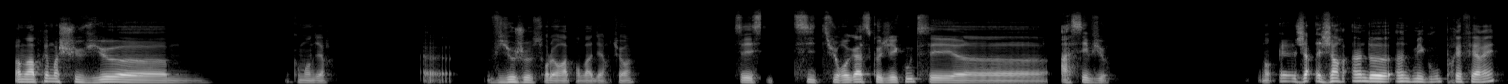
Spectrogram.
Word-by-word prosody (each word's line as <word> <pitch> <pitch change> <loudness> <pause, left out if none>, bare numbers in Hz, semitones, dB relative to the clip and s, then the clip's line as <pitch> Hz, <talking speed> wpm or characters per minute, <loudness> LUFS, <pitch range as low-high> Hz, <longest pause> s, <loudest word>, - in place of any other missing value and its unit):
Non 115 - +2
mais 120 - +3
après 115 +5 +3
moi 135 -1 0
je - - -3
suis 115 - -4
vieux 110 +5 +1 0.5
hem 90 -1 -13 1.0
comment 95 -1 -8
dire? 90 -1 -8 0.9
Heu, - - -12 0.5
vieux 100 +4 -3
jeu 105 -1 -2
sur 95 - -6
le - - +2
rap, 85 -1 -2
on 85 - -8
va 85 -1 -3
dire, 85 -3 -9
tu - - -8
vois? 85 - -8 0.9
C'est 100 -2 -1
si - - -9 0.2
si 110 -4 -4
tu 110 - -6
regardes 115 +3 +4
ce - - -7
que 110 - 0
j'écoute, 120 +6 -2
c'est, 100 -2 -1
heu, 85 -3 -2
assez 105 - -2
vieux. 90 -2 -8 1.5
Non, - - -8
heu, 145 -1 -1
gen 155 +2 +3
genre 145 -1 +3
un 155 0 +3
de 140 -3 +8
un 140 - +2
de 135 -1 -4
mes 130 -2 0
groupes 130 +3 -9
préférés. 130 +3 0
105 Hz, 175 wpm, -23 LUFS, 90-130 Hz, 1.5 s, de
